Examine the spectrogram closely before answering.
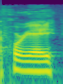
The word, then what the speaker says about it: Poirier: Yeah, Poirier.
